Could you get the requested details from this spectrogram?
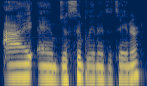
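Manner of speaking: formal put-on voice. Role-play as a suspicious neighbor's suspect.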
